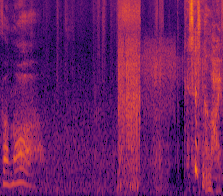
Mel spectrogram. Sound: footsteps crunch; tv static buzzes

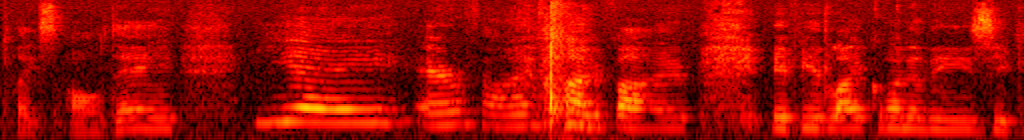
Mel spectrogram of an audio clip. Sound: hands dropping

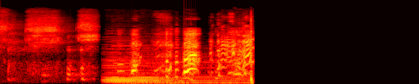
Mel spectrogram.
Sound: baby laughing

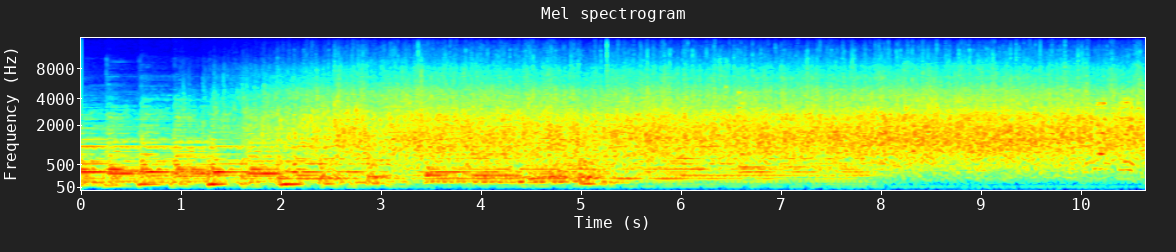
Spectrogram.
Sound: audience applauding

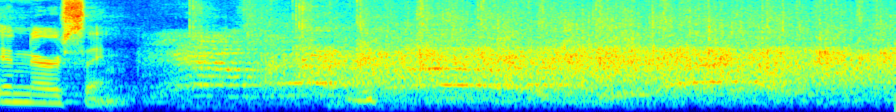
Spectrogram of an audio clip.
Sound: crowd applauds

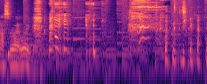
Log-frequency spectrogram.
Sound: laughter

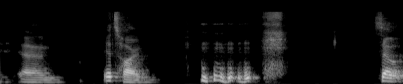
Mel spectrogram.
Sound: chuckles

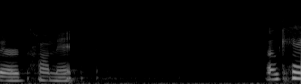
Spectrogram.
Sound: silence

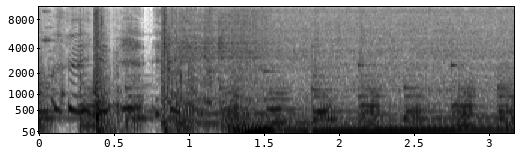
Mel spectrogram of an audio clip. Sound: laughing; car engine starts

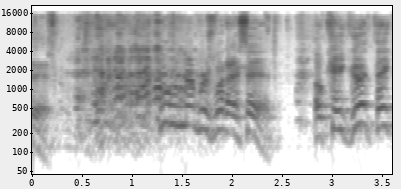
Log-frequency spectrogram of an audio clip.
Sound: laughter

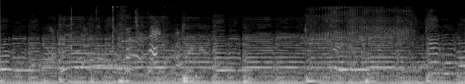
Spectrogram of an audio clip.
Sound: children Laughing

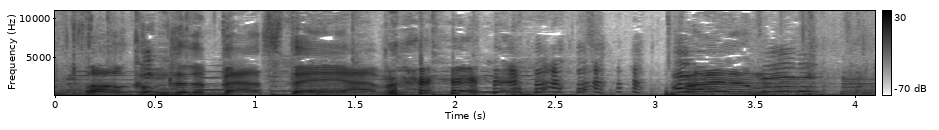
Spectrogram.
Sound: laughs

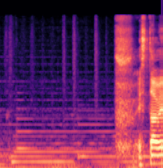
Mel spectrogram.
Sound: sighs

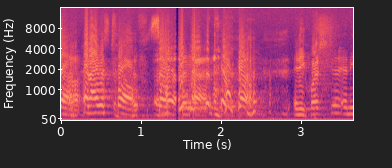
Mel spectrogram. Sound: laughing

